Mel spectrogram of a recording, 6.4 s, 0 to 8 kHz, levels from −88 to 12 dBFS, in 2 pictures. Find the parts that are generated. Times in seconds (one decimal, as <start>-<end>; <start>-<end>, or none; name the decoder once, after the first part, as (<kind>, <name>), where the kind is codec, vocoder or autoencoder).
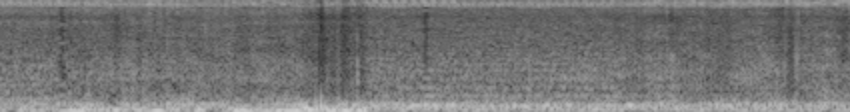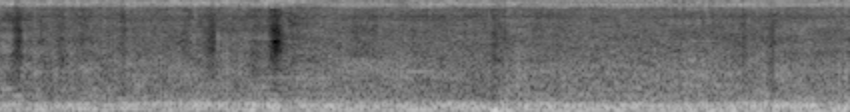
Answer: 0.4-1.3 (codec, SNAC); 2.3-5.3; 5.7-6.4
